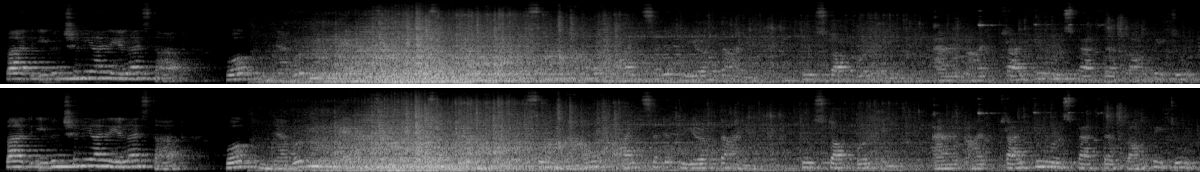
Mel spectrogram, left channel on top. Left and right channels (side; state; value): both; normal; correlation 0.49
